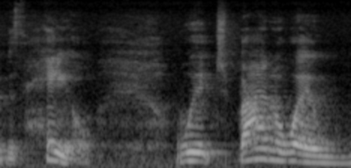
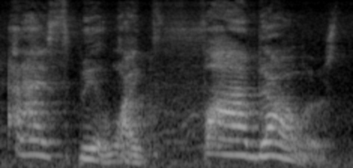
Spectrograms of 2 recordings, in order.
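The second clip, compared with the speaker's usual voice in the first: much higher, slowed on five dollars; outraged disbelief; 11 semitones higher, slower than usual. Real, not acted. Complaining to viewers about the wasted money, incredulous. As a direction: stretch out the disbelief.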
